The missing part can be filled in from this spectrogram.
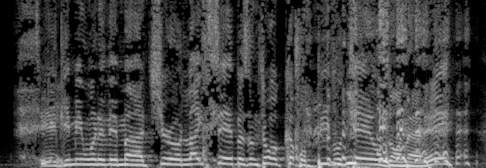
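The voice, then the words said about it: Poor put-on Canadian accent. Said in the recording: “Bad accent.”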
